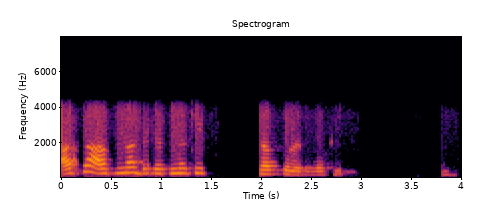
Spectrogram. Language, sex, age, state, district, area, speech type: Bengali, female, 30-45, West Bengal, Paschim Medinipur, rural, conversation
